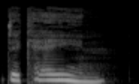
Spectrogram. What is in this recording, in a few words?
"decaying", pronounce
